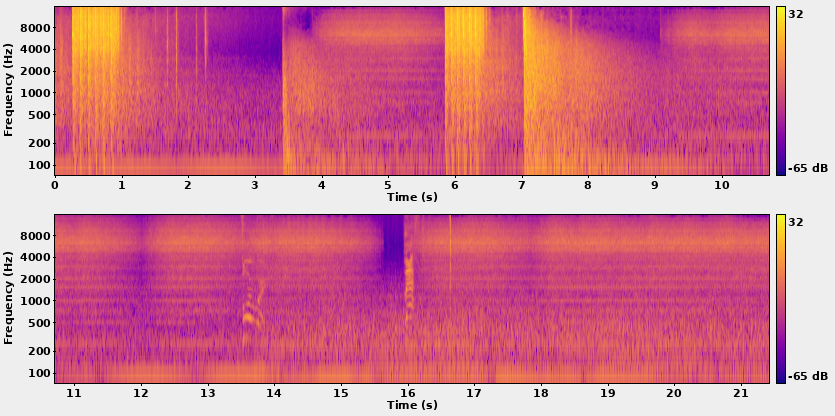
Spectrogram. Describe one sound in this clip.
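A heavy vehicle engine rumbles low and steadily.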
